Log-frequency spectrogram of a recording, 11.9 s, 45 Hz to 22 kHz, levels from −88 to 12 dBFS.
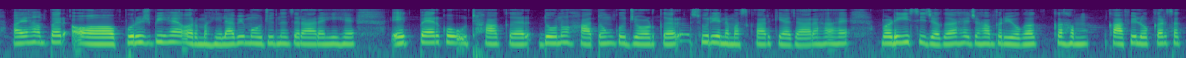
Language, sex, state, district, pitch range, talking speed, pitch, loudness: Hindi, female, West Bengal, Purulia, 205-230 Hz, 210 wpm, 215 Hz, -18 LUFS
